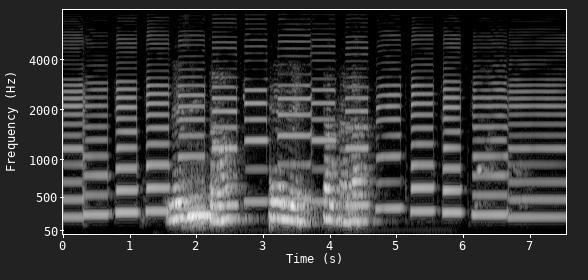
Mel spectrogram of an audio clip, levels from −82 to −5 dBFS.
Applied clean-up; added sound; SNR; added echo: none; Wind instrument, woodwind instrument; 6 dB; reverberation time 0.9 s.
